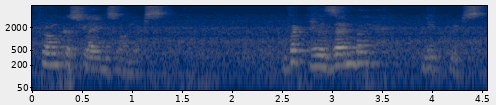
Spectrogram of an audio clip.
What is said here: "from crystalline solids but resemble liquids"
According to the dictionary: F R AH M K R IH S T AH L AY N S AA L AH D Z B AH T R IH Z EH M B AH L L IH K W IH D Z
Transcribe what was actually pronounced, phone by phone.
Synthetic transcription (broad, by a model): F R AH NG K IH S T L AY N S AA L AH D S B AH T R IH Z EH M B AH L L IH K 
